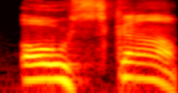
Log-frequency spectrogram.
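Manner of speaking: normal talking voice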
